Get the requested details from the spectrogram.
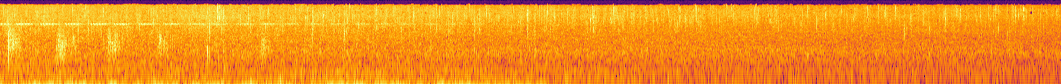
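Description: Steady rain falls with a dense patter of drops hitting a surface. It is louder for the first several seconds, then settles into a softer, even hiss. No one speaks.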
